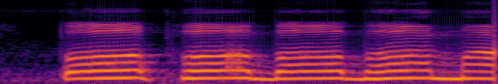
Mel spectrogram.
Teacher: फिर त वाला दांत के पास आके जीभ लगती है, तो ये त वर्ग त थ द ध न, ये सब बोलने में दांत के पास जीभ आपकी लगेगी। और प फ ब ओठ से होती है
